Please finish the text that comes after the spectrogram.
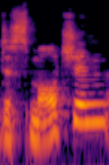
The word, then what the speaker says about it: Dastmalchian: A DC veteran at this point, David Dastmalchian, I believe it's pronounced.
